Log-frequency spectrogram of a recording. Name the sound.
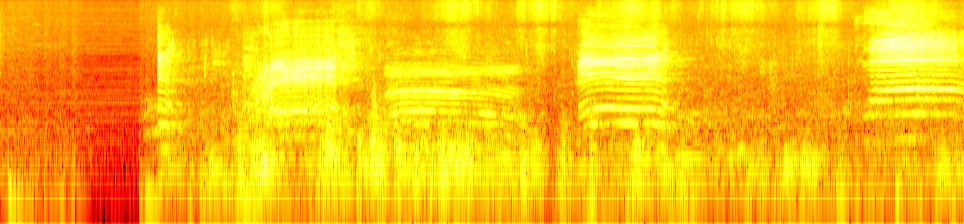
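sheep bleating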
